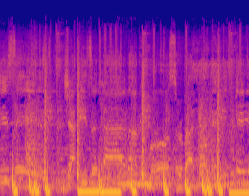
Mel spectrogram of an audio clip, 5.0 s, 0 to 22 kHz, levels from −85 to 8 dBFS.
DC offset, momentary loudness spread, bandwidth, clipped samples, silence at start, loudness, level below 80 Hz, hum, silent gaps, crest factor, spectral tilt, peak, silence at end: under 0.1%; 4 LU; 14 kHz; under 0.1%; 0 s; -14 LUFS; -16 dBFS; none; none; 12 dB; -5.5 dB/octave; 0 dBFS; 0 s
